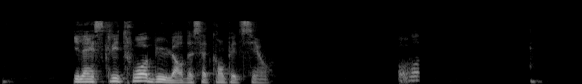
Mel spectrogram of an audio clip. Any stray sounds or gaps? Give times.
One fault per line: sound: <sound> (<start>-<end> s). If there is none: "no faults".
sound: laugh (4.0-4.2 s)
